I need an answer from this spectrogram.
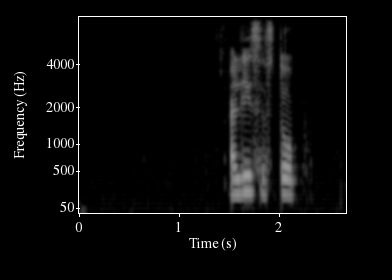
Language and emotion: Russian, neutral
